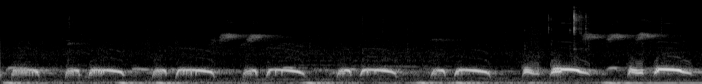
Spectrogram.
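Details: Young Malaysian-strain spotted dove cooing steadily: paired hollow notes, a short coo followed by a longer arched one, repeated about once a second, with faint high chirps from other small birds in the background.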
